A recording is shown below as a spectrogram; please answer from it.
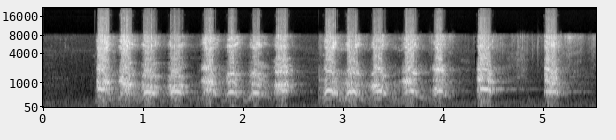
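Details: A Boxer barks in fast, rapid-fire bursts of about four per second, harsh and broad, a short break, then another run and a few trailing barks over a low background hum.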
